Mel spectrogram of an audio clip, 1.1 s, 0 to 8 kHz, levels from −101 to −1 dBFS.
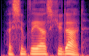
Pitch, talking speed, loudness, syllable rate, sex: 130 Hz, 270 wpm, -16 LUFS, 6.6 syllables/s, male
